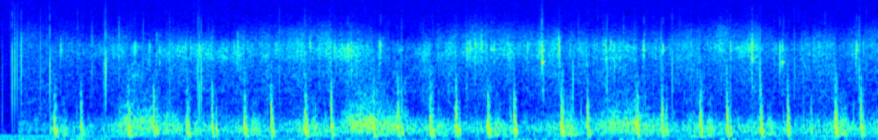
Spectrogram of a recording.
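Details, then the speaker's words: Normal heart sounds in a child: quick, regular beats with a normal first and second sound, the rate varying gently with breathing, which is respiratory sinus arrhythmia. "Ejemplo segundo, signoscultatorios normales en el niño. Arritmia respiratoria"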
